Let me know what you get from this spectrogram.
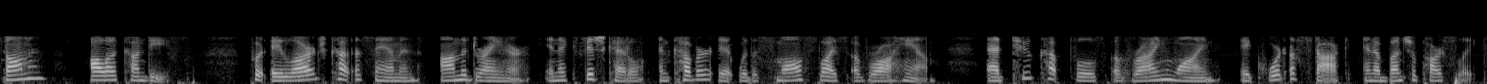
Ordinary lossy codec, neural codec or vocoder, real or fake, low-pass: AAC, 24 kbps; none; real; 3.6 kHz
